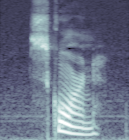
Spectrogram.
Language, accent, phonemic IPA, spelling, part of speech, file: English, US, /skɔɹn/, scorn, verb / noun, En-us-scorn.ogg
- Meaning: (verb) 1. To feel or display contempt or disdain for something or somebody; to despise 2. To reject, turn down with disdain 3. To refuse to do something, as beneath oneself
